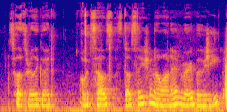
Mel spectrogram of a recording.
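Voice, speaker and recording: Soft-spoken and whispering, the speaker is heard through noticeable background noise. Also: woman. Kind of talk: makeup unboxing and review talking to camera. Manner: whispered, soft.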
